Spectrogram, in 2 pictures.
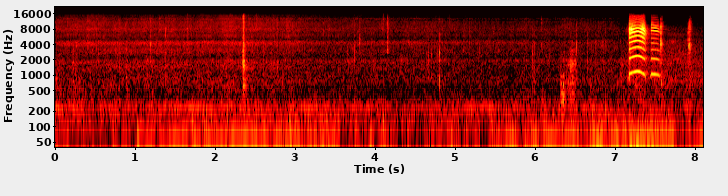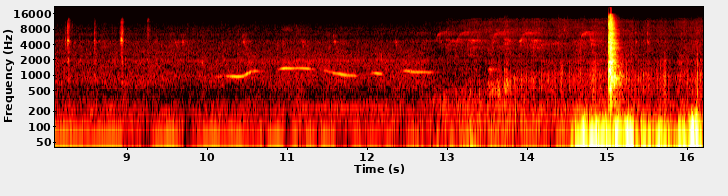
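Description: Quiet outdoor ambience with a soft steady hiss. A bird gives a quick run of three short chirps about seven seconds in, and a thin wavering whistled bird call follows from about ten to thirteen seconds. Low handling thumps and one sharp knock come near the end.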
